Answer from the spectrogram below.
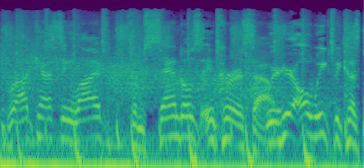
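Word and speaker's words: Curaçao: How do you say it again? What was the Curacao? – Curacao, that's beautiful. That's I'm going to try to say it that way.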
